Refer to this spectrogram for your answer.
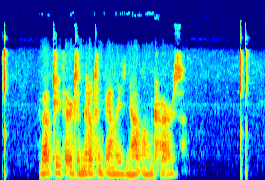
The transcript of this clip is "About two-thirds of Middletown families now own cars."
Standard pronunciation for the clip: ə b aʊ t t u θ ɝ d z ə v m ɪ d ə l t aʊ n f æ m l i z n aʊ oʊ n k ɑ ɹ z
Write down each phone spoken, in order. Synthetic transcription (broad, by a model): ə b aʊ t t u θ ɝ d z ə v m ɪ d l t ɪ n f æ m l i z n aʊ oʊ n k ɑ ɹ z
